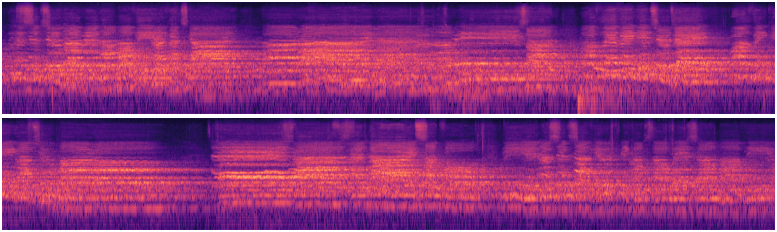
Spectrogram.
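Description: Mixed-voice choir singing unaccompanied in a large church, in sustained phrases. There is a short break about two-thirds of the way through, and then a louder phrase.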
